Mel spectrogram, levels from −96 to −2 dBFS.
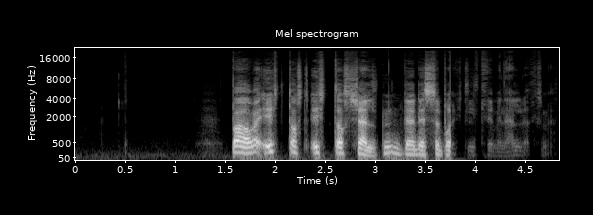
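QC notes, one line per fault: Throughout: generation loss. The sound is swirly, hollow and smeared on attacks, worse than 48 kbit/s Opus alone would give. It was likely re-encoded around seven times, with errors piling up.
3.76–4.84 s: one channel inverted. Right after "ytterst sjelden blir disse" the mono sum drops about 28 dB and the centred sound cancels out. This is likely a polarity flip on one side.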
